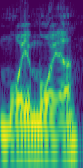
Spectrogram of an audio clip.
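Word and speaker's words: Moyamoya: Yes, it's called Moya Moya.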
